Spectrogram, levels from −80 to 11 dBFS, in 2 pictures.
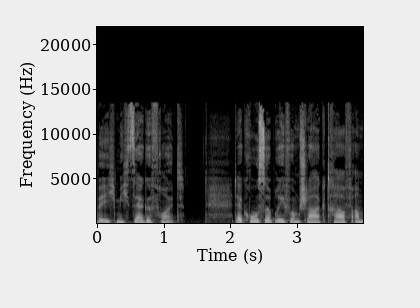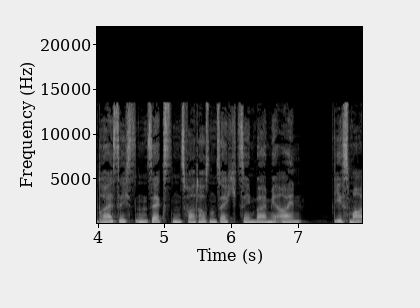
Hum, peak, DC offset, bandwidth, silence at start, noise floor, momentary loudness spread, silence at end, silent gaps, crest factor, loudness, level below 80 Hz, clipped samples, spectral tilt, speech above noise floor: none; -6 dBFS; under 0.1%; 13.5 kHz; 0 s; -47 dBFS; 15 LU; 0 s; none; 22 dB; -26 LUFS; -66 dBFS; under 0.1%; -4 dB/octave; 20 dB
